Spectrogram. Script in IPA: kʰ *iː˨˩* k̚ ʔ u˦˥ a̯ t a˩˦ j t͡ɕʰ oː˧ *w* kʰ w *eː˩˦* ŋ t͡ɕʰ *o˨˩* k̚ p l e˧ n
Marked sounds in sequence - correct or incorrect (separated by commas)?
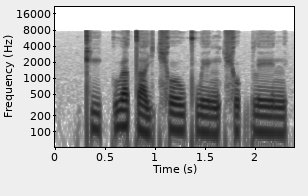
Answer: correct, correct, correct, correct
